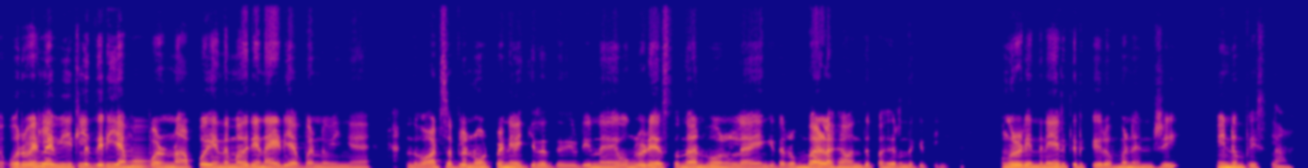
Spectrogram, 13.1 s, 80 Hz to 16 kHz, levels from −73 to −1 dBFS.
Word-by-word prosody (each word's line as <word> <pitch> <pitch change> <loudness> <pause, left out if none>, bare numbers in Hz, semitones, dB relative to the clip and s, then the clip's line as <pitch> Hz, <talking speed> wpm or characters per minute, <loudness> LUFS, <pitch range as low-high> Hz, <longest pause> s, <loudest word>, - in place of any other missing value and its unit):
ஒரு 200 -1 +2
வேள 260 +4 +7
வீட்ல 255 +1 +1
தெரியாம 240 +4 +3
பண்ணா, 215 +2 +1
அப்போ 240 +4 +2
எந்த 230 +1 0
மாதிரியான 225 -1 +2
ஐடியா 200 0 +1
பண்ணுவீங்க? 185 -1 -6 0.5
அந்த 185 -1 -6
வாட்ஸ் 215 +6 0
அப்ல 225 -1 -1
நோட் 225 +1 -2
பண்ணி 220 -2 +3
வைக்கிறது. 185 -1 -5
அப்படின்னு 220 +6 -2 0.2
உங்களுடைய 210 0 +2
சொந்த 215 +3 -3
அனுபவங்களை 205 -3 -1
என்கிட்ட 185 +2 -6
ரொம்ப 210 +6 0
அழகா 205 +1 +3
வந்து 190 0 -4
பகிர்ந்துக்கிட்டீங்க. 185 -3 -6 0.5
உங்களுடைய 200 -2 +3
இந்த 180 0 -1
நேரத்திற்கு 230 -5 -2
ரொம்ப 180 +5 -3
நன்றி. 175 +4 -4 0.5
மீண்டும் 215 -4 +3
பேசலாம். 160 -1 -10
205 Hz, 145 wpm, -21 LUFS, 185-220 Hz, 0.5 s, வேள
